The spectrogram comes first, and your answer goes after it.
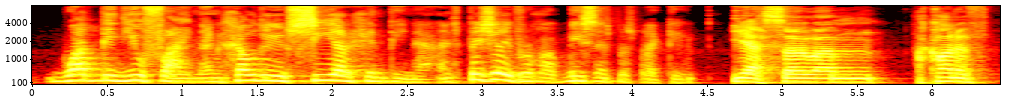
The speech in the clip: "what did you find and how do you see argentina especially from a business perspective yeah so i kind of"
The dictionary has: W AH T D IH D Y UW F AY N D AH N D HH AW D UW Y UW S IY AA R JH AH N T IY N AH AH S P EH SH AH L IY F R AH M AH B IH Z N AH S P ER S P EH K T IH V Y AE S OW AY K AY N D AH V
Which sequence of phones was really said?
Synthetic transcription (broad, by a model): W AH T D IH D Y UW F AY N D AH N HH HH AW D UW Y UW S IY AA R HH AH N T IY N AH AH S P EH SH AH L IY F R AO M AH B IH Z N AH S P ER S P EH K T IH V Y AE S OW AY K AY N D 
